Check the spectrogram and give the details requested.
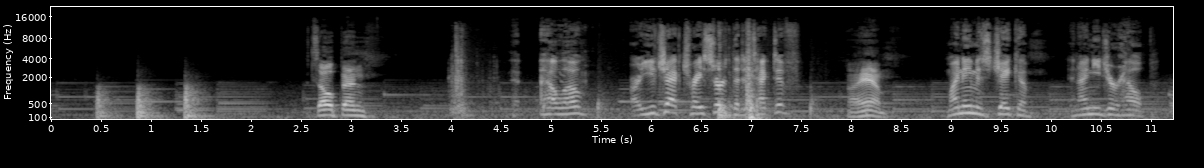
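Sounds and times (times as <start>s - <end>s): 
solid knocks on a wooden door: 0.4s - 1.8s, 5.4s - 5.7s, 6.7s - 7.8s
speech: 2.6s - 3.3s, 4.9s - 11.1s.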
